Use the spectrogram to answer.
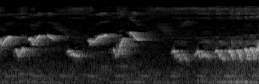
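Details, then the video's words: Masteran song of a white-rumped shama meant to stimulate other birds to sing their repertoire: quick bursts of slurred whistled notes, a brief pause, then a dense rattling trill of rising notes, with a soft low hum. "MASTERAN MURAI BATU MERANGSANG BONGKAR MATERI"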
